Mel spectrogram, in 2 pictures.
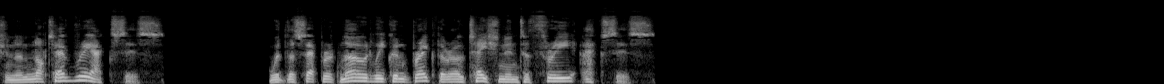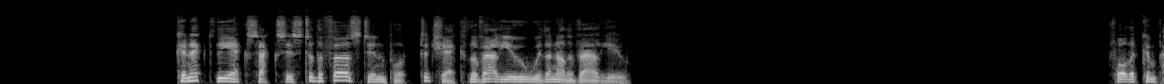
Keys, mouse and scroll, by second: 0.0 click, 3.3 click, 5.3 shift+a, 9.8 click, 11.4 click, 13.2 click, 14.0 click, 15.0-16.8 scroll up 2, 16.8-18.0 middle drag, 18.0 click, 23.1-23.2 drag.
